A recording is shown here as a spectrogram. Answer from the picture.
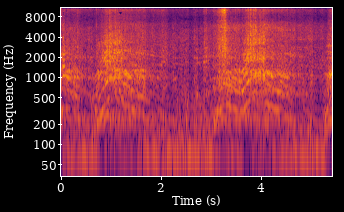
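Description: Ferrari sports car engine revved hard several times, the pitch sweeping up and falling back with each blip.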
